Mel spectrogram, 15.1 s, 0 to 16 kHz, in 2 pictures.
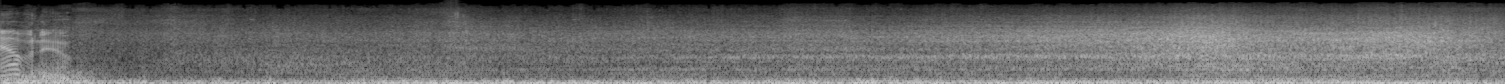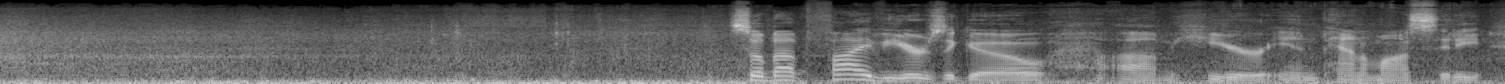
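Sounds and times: motorcycle passing: 0.0s - 11.2s
wind rumble on microphone: 0.0s - 15.0s.

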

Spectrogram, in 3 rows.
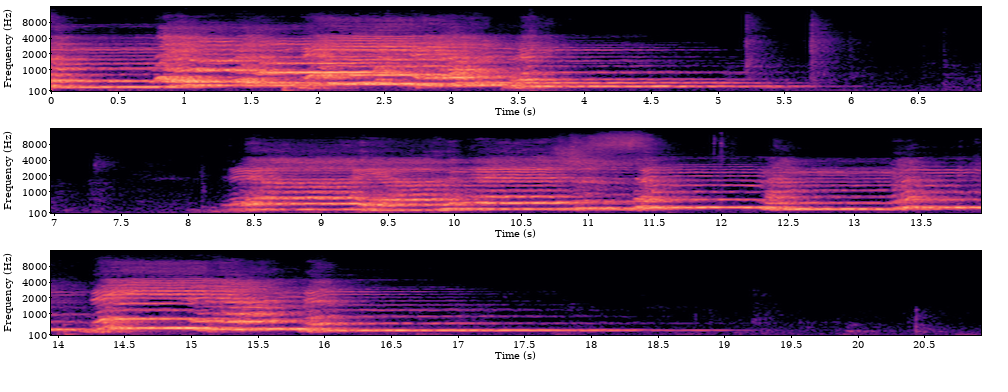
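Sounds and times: women's choir singing: 0.0s - 5.7s, 8.2s - 19.0s.

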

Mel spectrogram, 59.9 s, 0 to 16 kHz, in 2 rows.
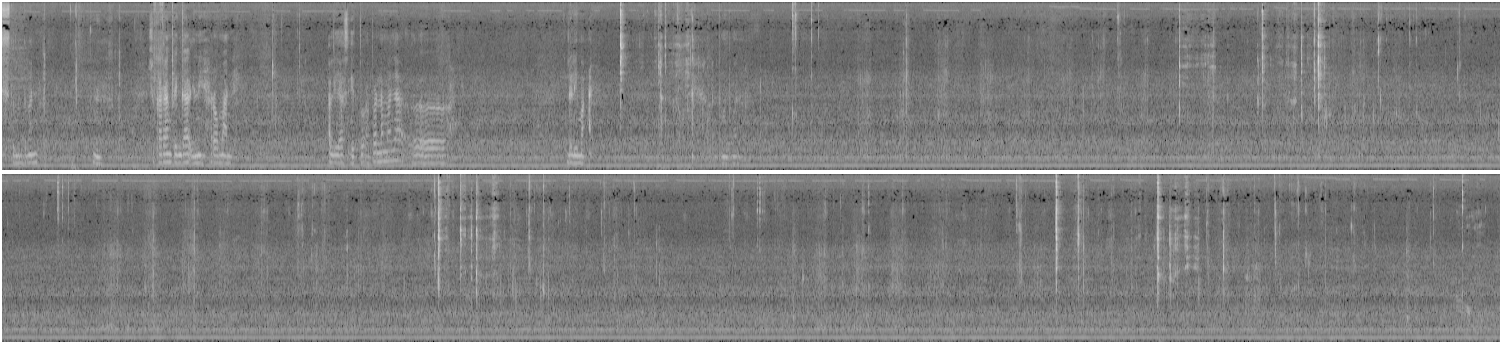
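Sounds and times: low hum: 0.0s - 59.9s
person chewing and crunching: 12.4s - 30.1s, 30.7s - 43.3s, 44.3s - 59.9s.

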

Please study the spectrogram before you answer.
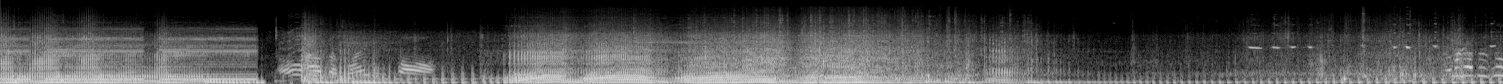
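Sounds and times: quad engine revving: 0.0s - 11.3s, 12.4s - 15.0s.

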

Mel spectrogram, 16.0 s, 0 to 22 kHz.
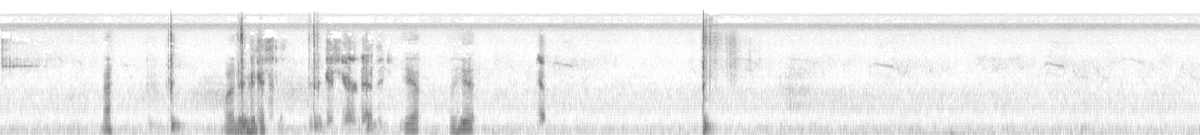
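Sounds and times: birds chirping: 0.0s - 16.0s
rifle shot: 9.4s - 10.0s.

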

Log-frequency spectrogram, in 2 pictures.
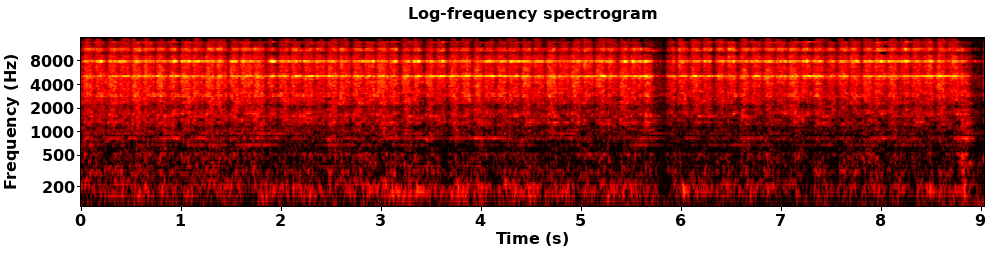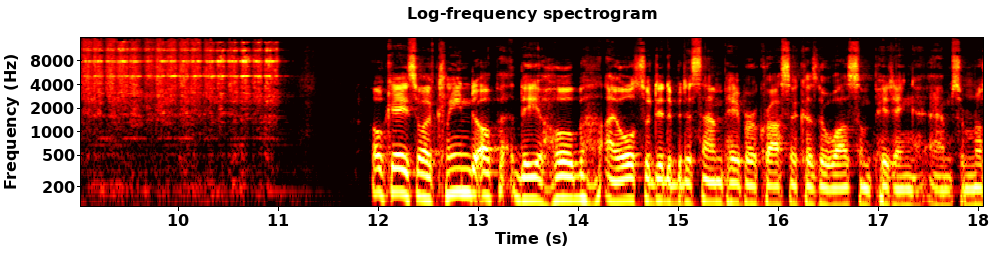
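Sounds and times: wire brush scratching metal: 0.0s - 11.4s.

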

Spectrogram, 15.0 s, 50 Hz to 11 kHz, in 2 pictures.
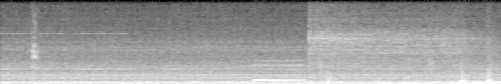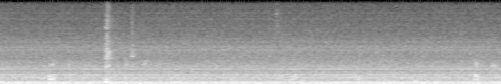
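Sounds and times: diesel railcar idling: 0.0s - 15.0s
short beep: 3.8s - 4.6s.

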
